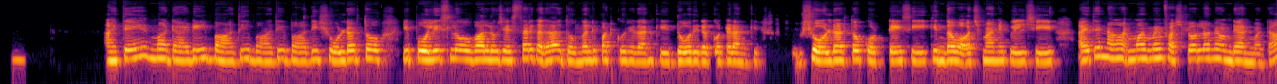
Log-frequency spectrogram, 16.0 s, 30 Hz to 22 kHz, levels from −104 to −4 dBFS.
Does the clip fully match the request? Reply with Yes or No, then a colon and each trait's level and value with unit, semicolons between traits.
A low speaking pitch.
No: high, 195 Hz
